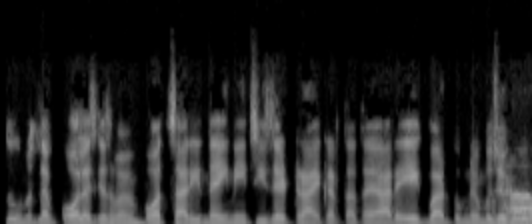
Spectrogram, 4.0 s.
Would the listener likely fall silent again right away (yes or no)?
no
